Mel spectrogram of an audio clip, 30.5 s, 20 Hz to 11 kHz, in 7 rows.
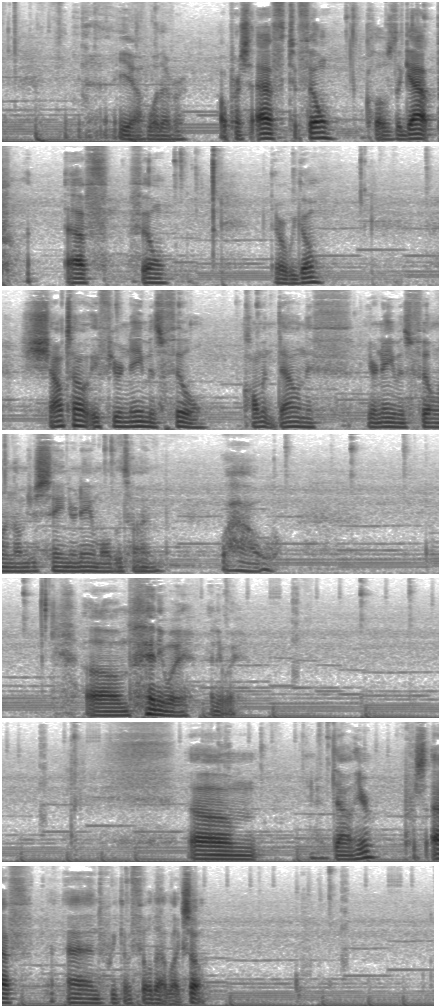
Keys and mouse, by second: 2.5 f, 4.4 click, 4.5-7.7 middle drag, 5.3 f, 7.6 `, 8.0 middle click, 8.5-10.1 middle drag, 8.5 `, 10.1 click, 10.7 middle click, 11.4 shift+click, 11.5-16.2 middle drag, 11.7 `, 13.1 g, 14.5 `, 16.2-21.2 right drag, 18.3 `, 19.1 `, 21.2-25.3 shift+drag, 23.1 `, 25.3-26.4 middle drag, 26.1 f, 26.4-30.5 shift+drag, 28.2 `, 28.9 `.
